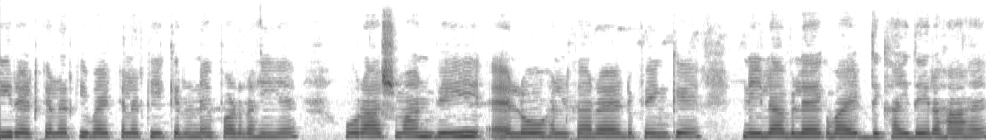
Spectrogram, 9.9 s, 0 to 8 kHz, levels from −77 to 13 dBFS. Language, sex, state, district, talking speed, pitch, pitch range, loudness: Hindi, female, Uttar Pradesh, Jalaun, 145 wpm, 220 Hz, 220-225 Hz, -21 LUFS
